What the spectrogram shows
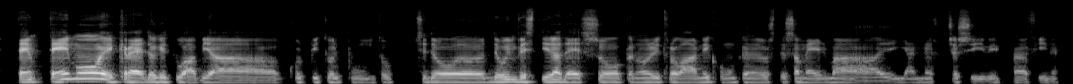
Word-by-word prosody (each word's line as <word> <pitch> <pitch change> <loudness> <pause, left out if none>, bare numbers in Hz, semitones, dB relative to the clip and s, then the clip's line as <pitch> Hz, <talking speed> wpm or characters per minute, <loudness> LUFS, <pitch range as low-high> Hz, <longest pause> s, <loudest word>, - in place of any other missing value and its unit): tem 110 0 +4
temo 270 +1 +7
e 250 - +7
credo 105 -1 +4
che 105 - 0
tu - - -9
abbia 85 -2 -3
colpito 95 +1 -11
il 95 - -9
punto, 90 -1 -16 0.2
se - - -11
devo 100 -1 +2
devo 110 +3 -2
investire 110 0 -1
adesso 100 0 -2
per 95 - -10
non 100 +1 -6
ritrovarmi 100 -1 -5
comunque 95 -1 -12
nello 90 0 -11
stessa 95 +3 -9
melma 90 -2 -9
gli 85 +2 -14
anni 90 +1 -15
a - - -14
successivi 85 +1 -11
alla 90 - -11
fine. 85 0 -17
95 Hz, 155 wpm, -20 LUFS, 90-105 Hz, 0.2 s, temo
